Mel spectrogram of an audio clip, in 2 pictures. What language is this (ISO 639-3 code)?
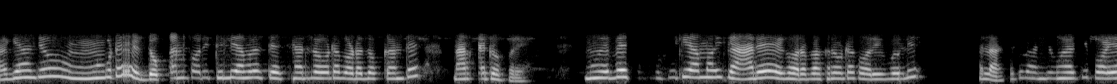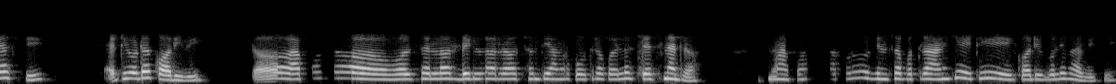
ori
